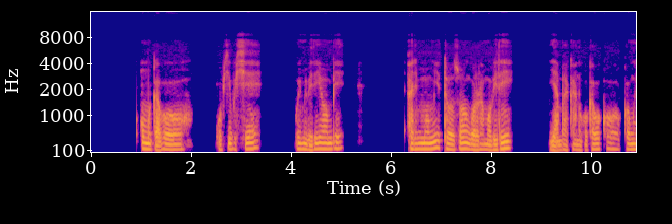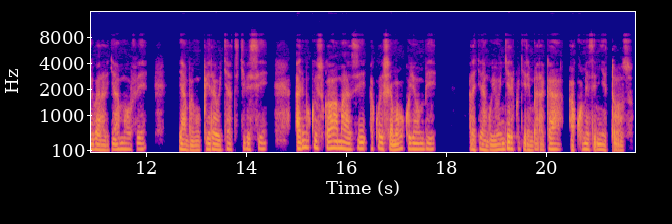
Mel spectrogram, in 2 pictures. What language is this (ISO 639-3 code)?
kin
